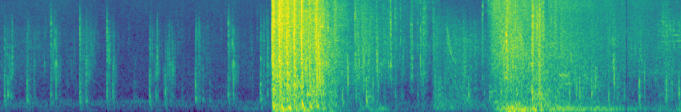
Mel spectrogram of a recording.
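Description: Hip-fire gunshots in the video game FragPunk during a competitive match: light footstep-like ticks first, then two loud, sustained bursts of rapid automatic fire, close and dense, with no talk.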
